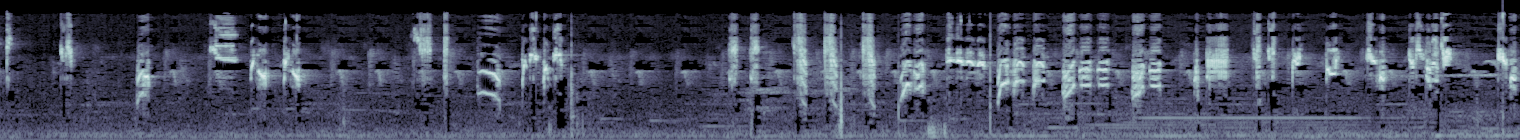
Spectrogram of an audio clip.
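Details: Orange-headed thrush, a vigorous full song from a bird trained as a tutor for other songbirds: varied whistled and chattering phrases, bright trills and rapid notes, growing denser and near-continuous in the second half.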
